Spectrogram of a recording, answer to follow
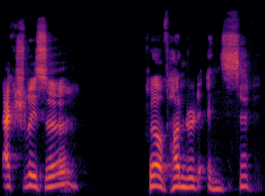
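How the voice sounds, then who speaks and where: An actor playing a flustered, earnest lab man in an improvised comedy radio play, speaking haltingly and coaxingly with a husky voice. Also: high voice, a bit bright, full character voice. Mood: flustered, deferential. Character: flustered, soothing lab man presenting his mouse friend.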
